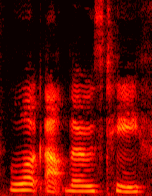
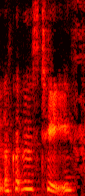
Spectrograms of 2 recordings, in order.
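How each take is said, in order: First: "Look at those teeth" slowed right down, word by word; slow emphasis. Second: Said in the usual way. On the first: Real, not acted. Mocking her own teenage photo to viewers, slow emphasis.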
